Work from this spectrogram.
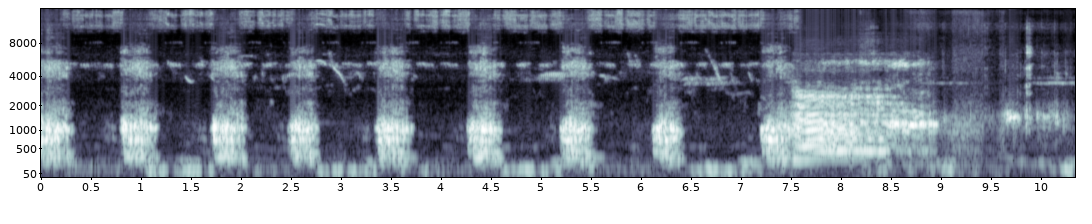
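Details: Lion giving a roaring sequence of rough, breathy grunts: eight evenly spaced pulses over about seven seconds, then a longer, raspy, strained vocal sound near the end.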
